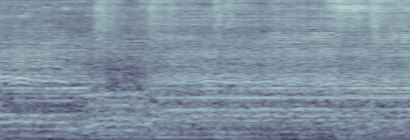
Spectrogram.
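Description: A large crowd of amateur singers singing a Catalan song together, with many voices blended as one choir.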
